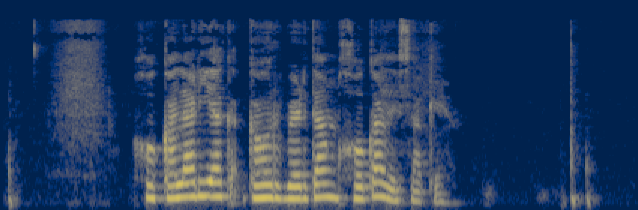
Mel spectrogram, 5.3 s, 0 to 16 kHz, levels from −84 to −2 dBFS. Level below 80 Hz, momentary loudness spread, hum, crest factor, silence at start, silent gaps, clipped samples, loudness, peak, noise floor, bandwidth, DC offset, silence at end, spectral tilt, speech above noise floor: -66 dBFS; 23 LU; none; 16 dB; 0.05 s; none; under 0.1%; -22 LUFS; -8 dBFS; -66 dBFS; 11.5 kHz; under 0.1%; 0.4 s; -5 dB/octave; 45 dB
